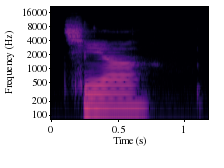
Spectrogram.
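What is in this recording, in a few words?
"cian2", Teochew, chaoyang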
